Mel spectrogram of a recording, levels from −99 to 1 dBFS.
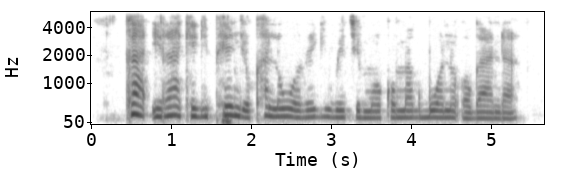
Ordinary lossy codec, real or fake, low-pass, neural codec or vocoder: Opus, 24 kbps; real; 5.4 kHz; none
